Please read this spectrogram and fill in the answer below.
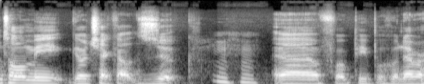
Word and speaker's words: Zouk: just and someone told me go check out Zuk. uh for people who never heard of Zuk. It's spelled Z O U K and uh yeah and then I went to Zuk and I met you and the community is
